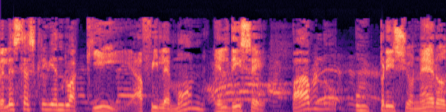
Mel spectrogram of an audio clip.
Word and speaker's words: Filemón: la falta de Educación Así que Filemón dijo alguien allá atrás lo cual creo que es la pronunciación correcta Ahora el primer versículo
